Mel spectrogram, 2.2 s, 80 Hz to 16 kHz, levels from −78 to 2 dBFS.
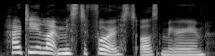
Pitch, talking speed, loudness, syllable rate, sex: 240 Hz, 225 wpm, -17 LUFS, 6.0 syllables/s, female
